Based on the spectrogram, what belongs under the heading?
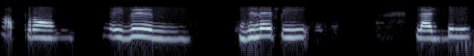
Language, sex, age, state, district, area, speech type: Tamil, female, 18-30, Tamil Nadu, Namakkal, rural, conversation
